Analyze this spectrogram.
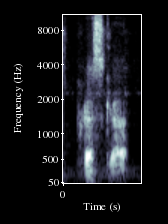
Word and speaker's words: Prescott: It's like there's a place called Prescott out here, but everybody calls it Prescott. Like, no, it's Prescott.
